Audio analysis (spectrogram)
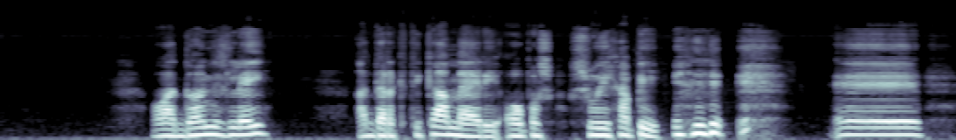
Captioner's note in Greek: γέλια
